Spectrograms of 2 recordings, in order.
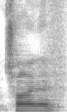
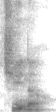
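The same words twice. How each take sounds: First: It is pronounced with English sounds. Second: It is pronounced with Spanish sounds.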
